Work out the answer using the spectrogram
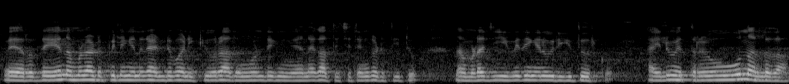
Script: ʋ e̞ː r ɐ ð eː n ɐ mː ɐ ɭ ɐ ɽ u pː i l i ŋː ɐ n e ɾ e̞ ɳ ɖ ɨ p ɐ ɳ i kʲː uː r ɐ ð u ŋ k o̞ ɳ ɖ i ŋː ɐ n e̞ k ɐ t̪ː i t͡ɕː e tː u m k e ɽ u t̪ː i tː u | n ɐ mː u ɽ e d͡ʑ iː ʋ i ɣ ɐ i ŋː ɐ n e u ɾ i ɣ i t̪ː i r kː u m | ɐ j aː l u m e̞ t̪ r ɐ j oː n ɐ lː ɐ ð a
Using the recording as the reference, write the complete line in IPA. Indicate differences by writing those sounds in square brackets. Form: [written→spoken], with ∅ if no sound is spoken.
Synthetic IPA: ʋ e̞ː r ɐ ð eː n ɐ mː ɐ ɭ ɐ ɽ u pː i l i ŋː ɐ n e ɾ e̞ ɳ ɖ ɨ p ɐ ɳ i kʲː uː r ɐ ð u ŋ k o̞ ɳ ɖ i ŋː ɐ n e̞ k ɐ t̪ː i t͡ɕː [e→i] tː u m k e ɽ u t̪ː i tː u | n ɐ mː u ɽ e d͡ʑ iː ʋ i [ɣ→ð] ɐ i ŋː ɐ n e u ɾ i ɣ i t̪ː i r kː u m | ɐ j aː l u m e̞ t̪ r ɐ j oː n ɐ lː ɐ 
